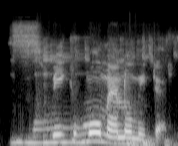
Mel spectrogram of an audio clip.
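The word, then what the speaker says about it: sphygmomanometer: আচ্ছা, এর উচ্চারণটা একটু কঠিন, ঠিক আছে, ভেঙে ভেঙে করবে। স্ফিগমো, স্ফিগমো, Mano, metre, স্পিগমোম্যানোমিটার।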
